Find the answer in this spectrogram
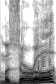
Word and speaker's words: Missouri: from springfield missouri uh missouri is i didn't realize that the i turns into an a when you move there and so it's just that's how you pronounce yeah i'm from missouri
